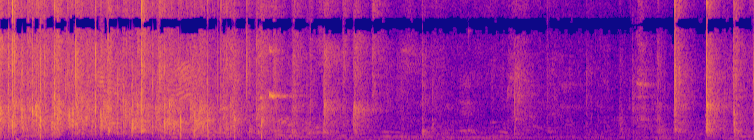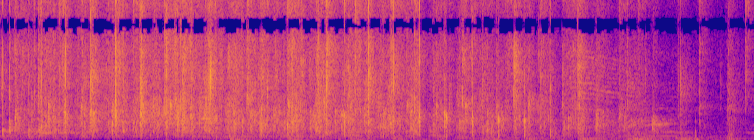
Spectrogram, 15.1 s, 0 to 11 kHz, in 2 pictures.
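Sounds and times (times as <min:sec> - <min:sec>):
audience applauding: 0:00.0 - 0:03.8, 0:07.0 - 0:14.7.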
